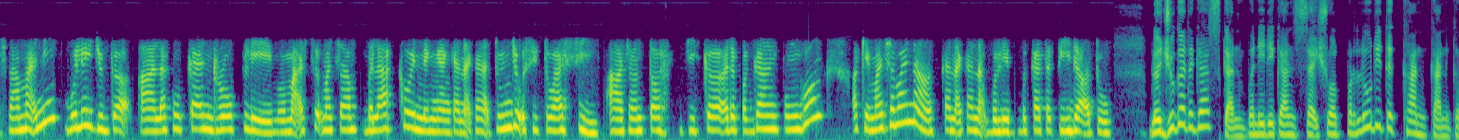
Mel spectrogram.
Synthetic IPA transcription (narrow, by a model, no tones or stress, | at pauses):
səlamat̪̚nibolɛhd͡ʒuɡaʔʔəlakukanropleməma̰ʔsʊt̪̚mat͡ʃambəlakʊndəŋãnkana̰ʔkanaʔt̪uɲd͡ʒʊʔsit̪uasiʔat͡ʃɔnt̪ɔhd͡ʒikaadapəɡaŋpuŋɡʊŋokemat͡ʃamːanakanaʔkana̰ʔbolɛhbəkat̪at̪idaʔt̪u | bəlad͡ʒuɡat̪əɡaskanpəndidikansɛk̚sualpərludit̪əkankankə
